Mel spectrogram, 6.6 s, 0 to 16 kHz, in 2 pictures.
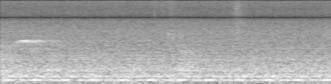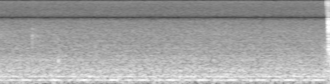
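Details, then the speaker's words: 1984 Four Seasons Seville (Venair) 36-inch ceiling fan, restored, on a 3-speed wall control, running at medium, a fast medium close to high: low steady motor hum with a faint airy whoosh. It still hums somewhat. "it still hums quite a"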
